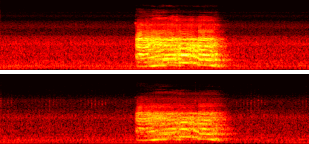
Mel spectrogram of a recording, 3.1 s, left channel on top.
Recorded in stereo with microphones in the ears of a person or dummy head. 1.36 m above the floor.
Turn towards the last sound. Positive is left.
turn(degrees=50)  # may be behind; listen again after turning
